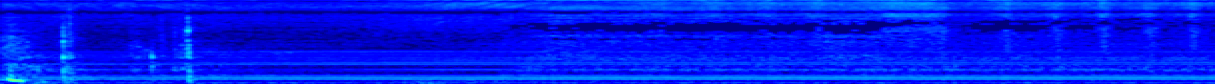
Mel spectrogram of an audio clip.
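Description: Luminess airbrush makeup air compressor running with a steady electric hum. A few light clicks come in the first second, and from about two seconds in the hiss of air from the airbrush gun comes up a little.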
